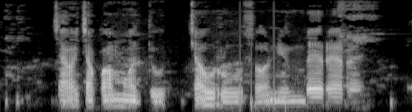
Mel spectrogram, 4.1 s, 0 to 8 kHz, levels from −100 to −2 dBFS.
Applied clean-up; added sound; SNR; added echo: none; none; none; none.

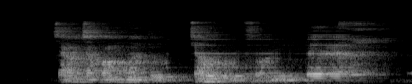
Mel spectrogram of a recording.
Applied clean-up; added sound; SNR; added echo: neural separator model SepFormer DNS4.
